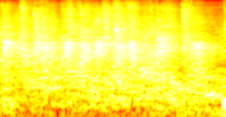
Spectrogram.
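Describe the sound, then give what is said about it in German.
Applause from an audience follows a German poem at a poetry reading: dense, steady clapping at moderate volume that carries through without pause. “Ja, es darf geklatscht werden.”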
